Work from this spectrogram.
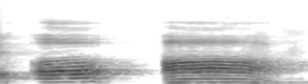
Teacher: जैसे ये देखो, जैसे मान लीजिए अ है और एक हो गया आ हो गया, तो अब जब हम अ का उच्चारण करते तो हम बोलते अ आ, तो आ में डबल समय लग रहा है ना, अ से अपेक्षाकृत अधिक समय लग रहा है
